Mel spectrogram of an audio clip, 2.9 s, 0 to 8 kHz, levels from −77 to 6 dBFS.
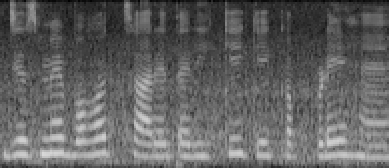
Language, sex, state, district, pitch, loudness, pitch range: Hindi, female, Uttar Pradesh, Lucknow, 240 Hz, -16 LUFS, 225-265 Hz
